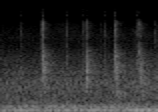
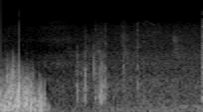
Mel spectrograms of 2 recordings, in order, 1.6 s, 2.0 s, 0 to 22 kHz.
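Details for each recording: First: Junk riding mower/tractor engine, key turned on before opening the fuel system: light crisp ticks, ~4–5/s, over a low hum. Fuel shutoff solenoid firing normally; without it no fuel reaches the engine. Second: Junk lawn tractor's engine, which has a full tank, primed and cranked on choke: starter churns unevenly for several seconds with no firing; fuel starvation.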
